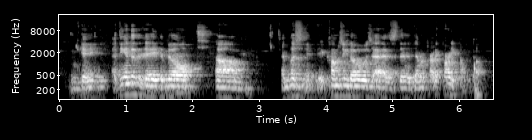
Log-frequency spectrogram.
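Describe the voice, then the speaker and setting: Over noticeable background noise and audible room echo, a man speaks at a very fast pace with an American accent. His medium-pitched voice has monotone, flat intonation. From Connecticut. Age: 30s. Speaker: state legislator. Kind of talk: town hall discussion. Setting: community meeting.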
